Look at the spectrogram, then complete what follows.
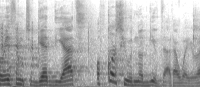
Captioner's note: laughter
